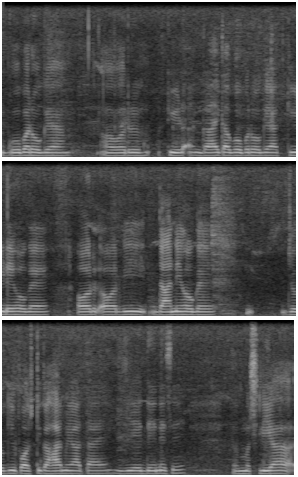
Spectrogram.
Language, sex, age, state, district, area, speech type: Hindi, male, 30-45, Uttar Pradesh, Lucknow, rural, spontaneous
